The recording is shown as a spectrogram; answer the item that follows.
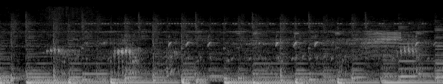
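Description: A frog calling in a run of short, high chirps, about four a second, over soft sustained background music.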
